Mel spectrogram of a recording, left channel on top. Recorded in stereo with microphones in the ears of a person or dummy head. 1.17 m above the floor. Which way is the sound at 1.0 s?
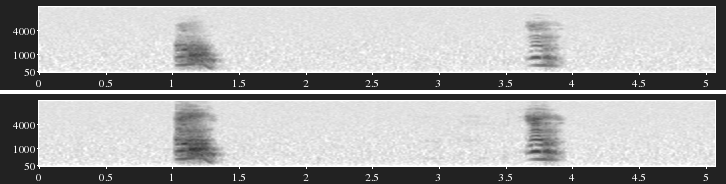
80° right.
